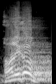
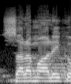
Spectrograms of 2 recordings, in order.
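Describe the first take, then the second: First: It is said in an angry, irritated tone. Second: It is said in a soft, calm tone. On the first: The speaker calls it wrong. "mengucapkan salam dengan nada marah tidak boleh" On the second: The speaker calls it right. "Tetap saja salamnya lembut"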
